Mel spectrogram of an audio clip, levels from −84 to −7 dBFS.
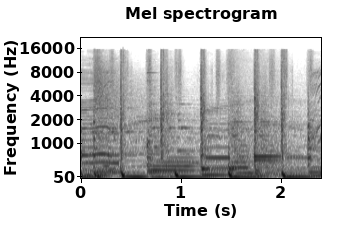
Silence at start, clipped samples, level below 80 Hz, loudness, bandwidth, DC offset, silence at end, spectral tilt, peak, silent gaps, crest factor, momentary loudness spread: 0 s; under 0.1%; -26 dBFS; -23 LUFS; 16.5 kHz; under 0.1%; 0 s; -5 dB/octave; -8 dBFS; none; 14 dB; 2 LU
